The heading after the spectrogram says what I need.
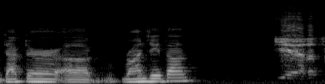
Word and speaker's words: Ranjithan: time today i don't want to get your name wrong doctor uh ron jay-thon yeah that's right that's right yeah everybody here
